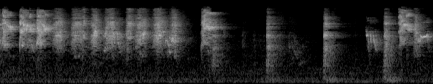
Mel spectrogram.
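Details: Fischer's lovebirds, a green pair, chattering in a fast continuous stream of shrill squeaky chirps for two seconds, then breaking into separate sharp calls spaced by short silences.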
